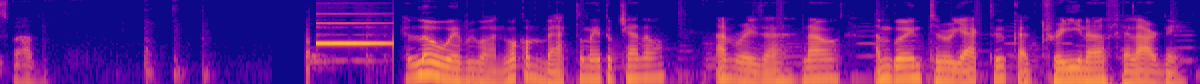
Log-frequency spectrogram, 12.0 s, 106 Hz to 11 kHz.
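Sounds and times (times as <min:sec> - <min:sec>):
electronic beep tone: 0:03.1 - 0:04.0.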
